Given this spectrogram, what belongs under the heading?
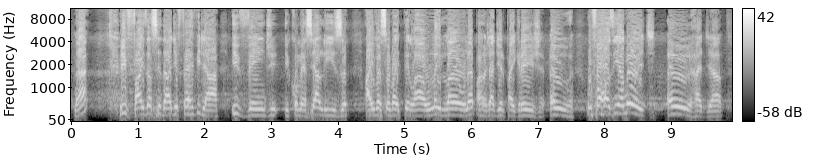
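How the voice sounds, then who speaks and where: High-voiced, joking teacher. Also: male voice, moderate pace, low-quality recording. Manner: jokey, talks straight to students, acts out little scenes. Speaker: history teacher. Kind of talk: lively classroom lecture. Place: classroom.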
